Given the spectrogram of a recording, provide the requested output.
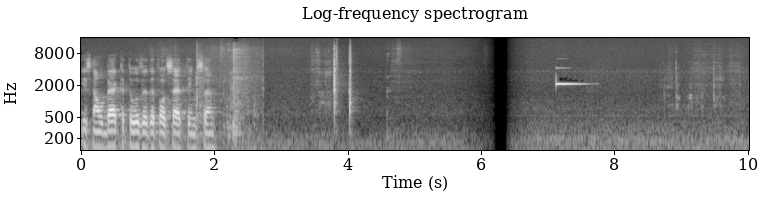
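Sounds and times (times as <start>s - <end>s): low steady hum: 0.0s - 10.0s
electronic beep: 7.1s - 7.8s.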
